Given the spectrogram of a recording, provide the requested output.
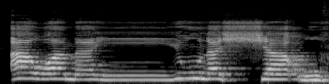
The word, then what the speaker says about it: أَوَمَن يُنَشَّأُ: لفظ کو بھی ہم نے پڑھنا سیکھنا ہے۔ أَوَمَن يُنَشَّأُ، أَوَمَن يُنَشَّأُ، اس لفظ کے ہجے اس طرح سے کریں گے، حمزہ زبر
